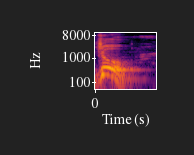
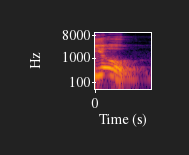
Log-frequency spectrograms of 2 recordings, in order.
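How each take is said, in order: First: The word begins with a J sound. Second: The word begins with a Y sound. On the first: "la plupart des gens disent Joe. On change l'Y en J" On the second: "on dit yo pour dire je"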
